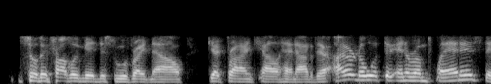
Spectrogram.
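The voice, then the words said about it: Boston accent. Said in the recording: “You can hear the Boston accent in there.”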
